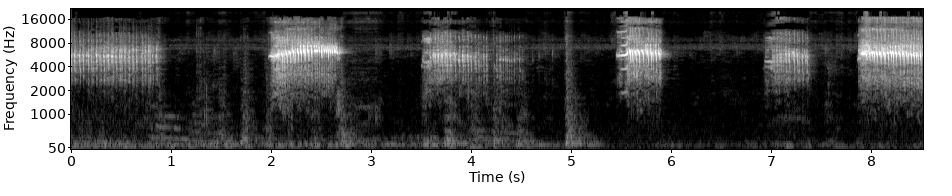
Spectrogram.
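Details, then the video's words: Oriental magpie-robin chick calling, a recording used to lure adult birds: harsh, buzzy rasps of varying length, some long and some clipped short, spaced irregularly with quiet gaps. "Suara Pikat indukan burung kacer ,suara anak nya"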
